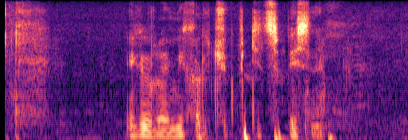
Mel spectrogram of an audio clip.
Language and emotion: Russian, neutral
